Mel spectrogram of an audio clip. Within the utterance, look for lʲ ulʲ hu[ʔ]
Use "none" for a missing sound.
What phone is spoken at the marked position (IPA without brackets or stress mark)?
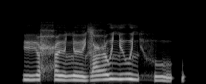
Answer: ʔ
